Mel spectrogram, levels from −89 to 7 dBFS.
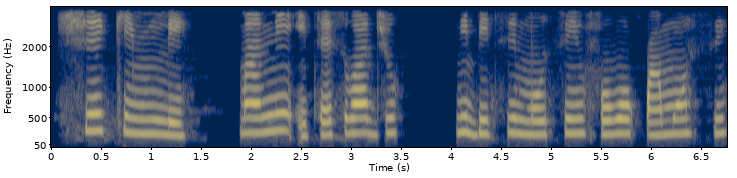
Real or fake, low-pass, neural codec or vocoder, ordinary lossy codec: real; 3.6 kHz; none; none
